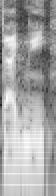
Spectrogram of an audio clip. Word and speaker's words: Dagny: And in that, the main character is, I think her name is pronounced Dagny, and she runs a railway, and she's friends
